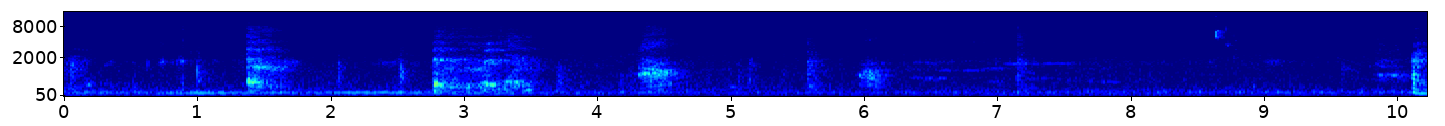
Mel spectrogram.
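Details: Person in a persistent coughing fit while trying to clean the yard, unable to stop: repeated harsh coughs in close succession with throat clearing between.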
